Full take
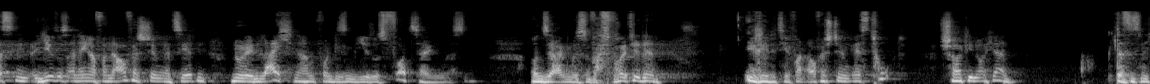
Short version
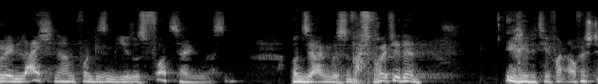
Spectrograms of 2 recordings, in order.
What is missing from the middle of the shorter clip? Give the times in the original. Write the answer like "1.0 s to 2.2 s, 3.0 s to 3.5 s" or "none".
none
